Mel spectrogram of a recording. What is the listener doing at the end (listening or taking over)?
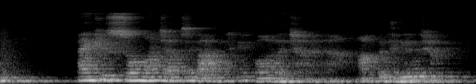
taking over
